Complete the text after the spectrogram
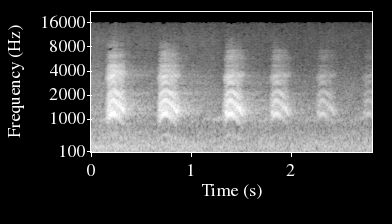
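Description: A crow caws five times in a steady rhythm, each harsh, raspy call about half a second apart, the calls growing gradually fainter, with no talking.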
